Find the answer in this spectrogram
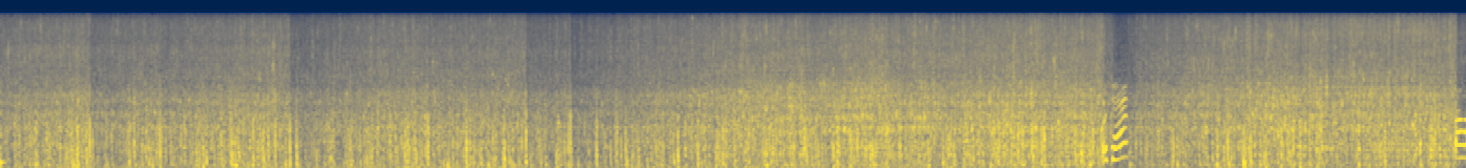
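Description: Heavy rain falling steadily on a waterlogged yard and its puddles.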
